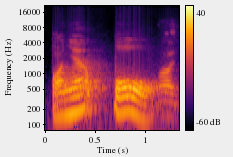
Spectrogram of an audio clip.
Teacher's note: dia tebal isti'la dan itbaq, lebih kuat tebalnya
